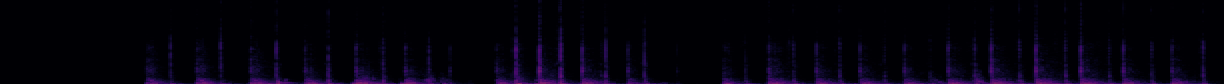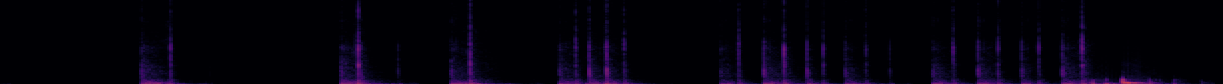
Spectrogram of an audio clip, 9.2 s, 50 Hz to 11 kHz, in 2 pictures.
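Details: Akko ACR Pro 68 keyboard spacebar with foam filled into it: runs of soft, deep thocks, each press dull and even with no hollow rattle; normal spacebar sound.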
